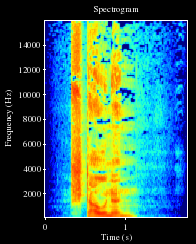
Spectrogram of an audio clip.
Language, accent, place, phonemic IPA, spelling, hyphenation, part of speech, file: German, Germany, Berlin, /ˈʃtaʊ̯nən/, staunen, stau‧nen, verb, De-staunen.ogg
- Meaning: to be amazed or astonished; to wonder or marvel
